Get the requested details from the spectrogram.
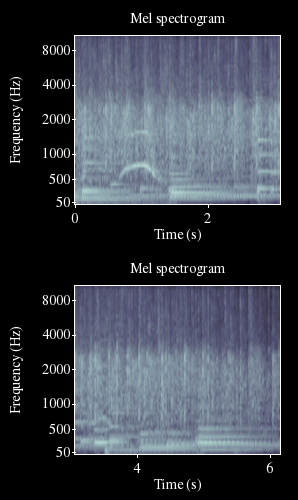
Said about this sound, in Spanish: Ay, gracias a ustedes, que son los mejores músicos del universo. Un aplauso para abajo, para este coro divino.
